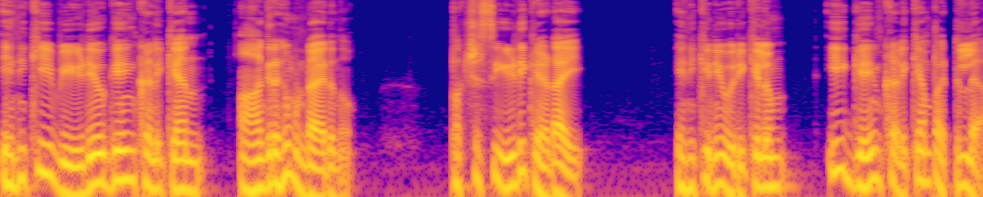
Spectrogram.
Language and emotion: Malayalam, sad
